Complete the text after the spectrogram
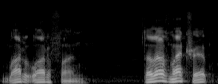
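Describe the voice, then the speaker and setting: A man co-hosting a chat show, telling a long, animated travel story in a casual way. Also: fast, slightly rough, no echo. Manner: animated storyteller, mimics a screaming child in high squeals. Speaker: podcast co-host.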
